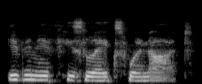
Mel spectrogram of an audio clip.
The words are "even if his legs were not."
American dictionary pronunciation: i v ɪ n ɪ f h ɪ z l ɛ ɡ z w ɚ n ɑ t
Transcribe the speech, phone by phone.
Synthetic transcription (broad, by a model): i v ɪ n ɪ f h ɪ z l ɛ ɡ z w ɚ n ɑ t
